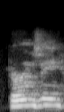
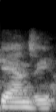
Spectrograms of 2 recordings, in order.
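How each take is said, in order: First: The first syllable sounds like 'gurn'. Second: The first syllable sounds like 'gan'. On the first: The speaker calls it wrong. "I said it wrong" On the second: The speaker calls it right.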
